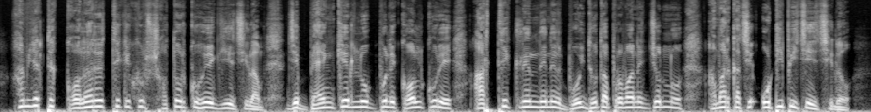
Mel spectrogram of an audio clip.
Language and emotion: Bengali, fearful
